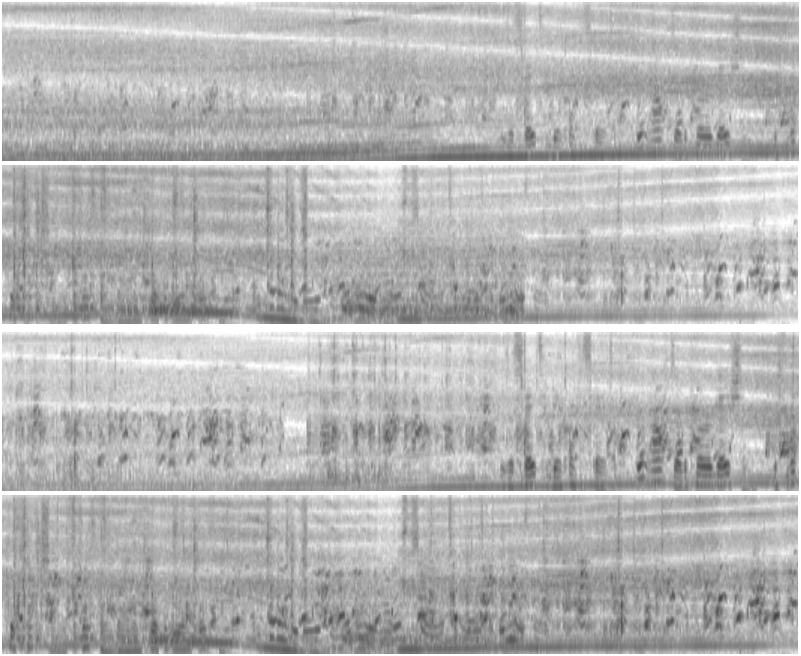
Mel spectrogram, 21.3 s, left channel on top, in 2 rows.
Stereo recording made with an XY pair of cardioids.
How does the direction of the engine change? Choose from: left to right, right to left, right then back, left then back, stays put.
left to right.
